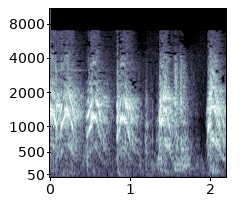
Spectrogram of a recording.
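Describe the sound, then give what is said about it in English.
A dog barks five times in a quick series of loud, tonal barks with short gaps between. “I came for Mrs. Pondecker's dog to take him for a walk. Here he is, and he's all yours.”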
